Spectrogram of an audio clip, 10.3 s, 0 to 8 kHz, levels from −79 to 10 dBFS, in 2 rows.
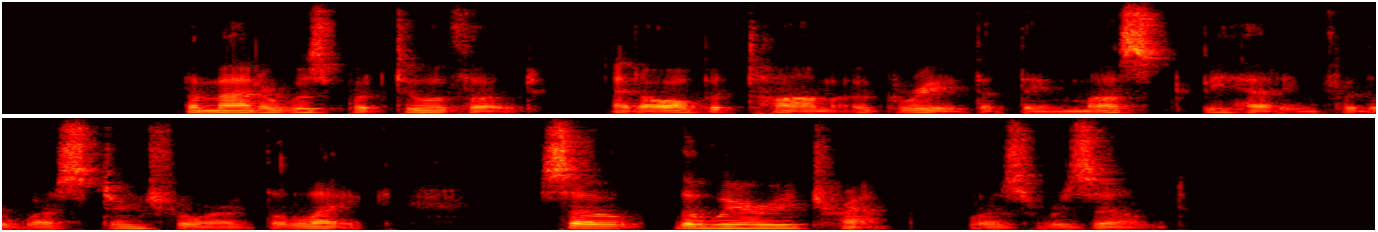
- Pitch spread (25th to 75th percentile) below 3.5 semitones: Yes, average, 3.1 semitones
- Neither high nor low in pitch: No, low, 120 Hz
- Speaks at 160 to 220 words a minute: Yes, average, 175 wpm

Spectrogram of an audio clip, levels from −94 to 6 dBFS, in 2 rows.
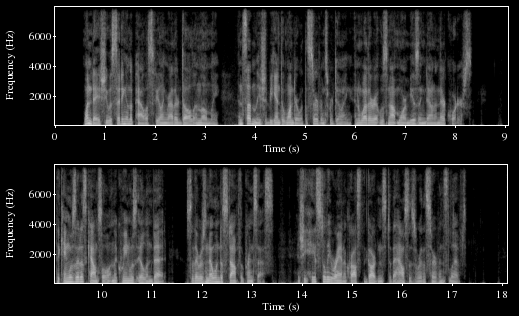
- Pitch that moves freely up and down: No, average, 3.3 semitones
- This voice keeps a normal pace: No, fast, 235 wpm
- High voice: No, low, 115 Hz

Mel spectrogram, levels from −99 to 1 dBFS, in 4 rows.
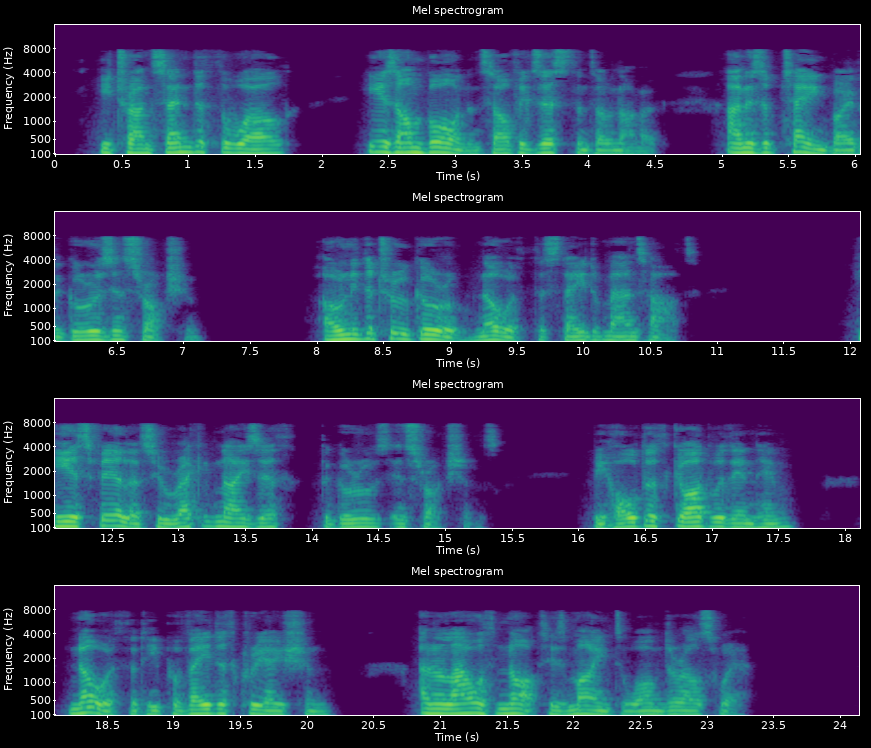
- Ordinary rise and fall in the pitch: Yes, average, 3.8 semitones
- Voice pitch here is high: No, low, 115 Hz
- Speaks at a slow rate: No, average, 145 wpm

